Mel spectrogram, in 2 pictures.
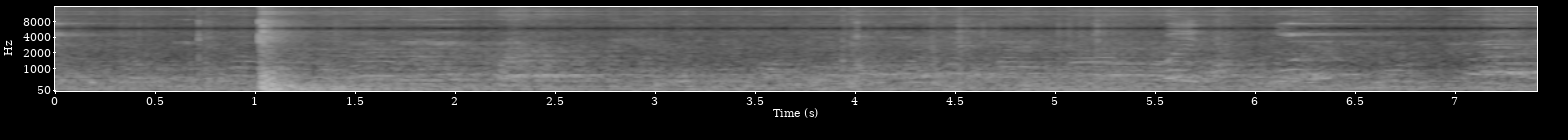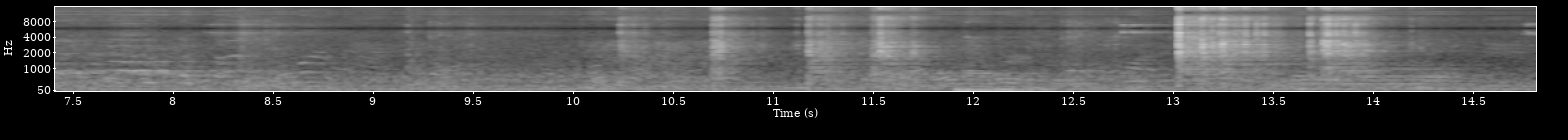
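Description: Hockey sticks clack against a ball and each other.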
